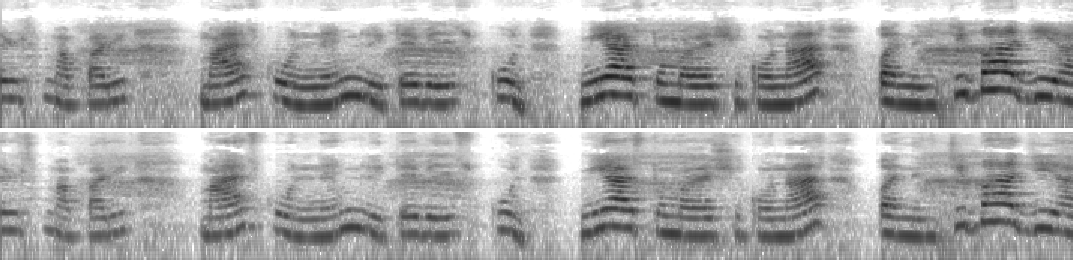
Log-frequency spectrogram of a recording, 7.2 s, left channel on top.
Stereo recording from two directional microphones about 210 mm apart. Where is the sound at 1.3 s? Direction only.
20° right (ahead or behind).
